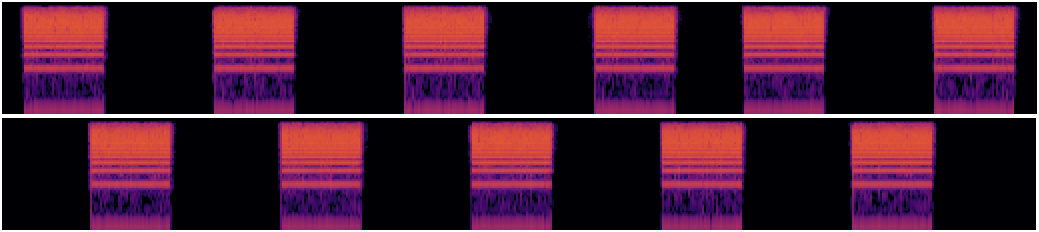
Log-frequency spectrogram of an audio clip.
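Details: Hospital ambience sleep-sound recording: steady electronic beeps about once a second, a bedside patient monitor tone.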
